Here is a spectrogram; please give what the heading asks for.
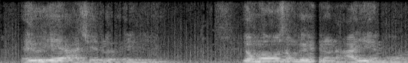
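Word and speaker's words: אהיה אשר אהיה: 이 히브리 말로 에흐예 아쉐르 에흐예라고 이렇게 발음해요. 에흐예 아쉐르 에흐예.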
